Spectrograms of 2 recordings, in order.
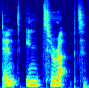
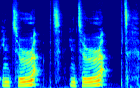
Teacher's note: don't interrupt the stress is at the end interrupt interrupt but the uh is very short before the unvoiced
